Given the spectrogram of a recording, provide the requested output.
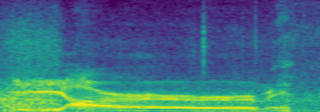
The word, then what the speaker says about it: Yarmouth: You gotta say it like a pirate. Yarmouth. Yar.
